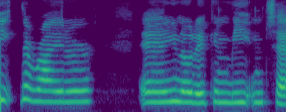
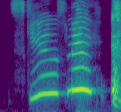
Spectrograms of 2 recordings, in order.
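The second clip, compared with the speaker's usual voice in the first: high, loud, slow Excuse me?; hammed-up indignant shout; mock outrage; 12 semitones higher, 12 dB louder, slower than usual. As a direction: blast it out in fake shock. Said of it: "So he ain't say it like that".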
